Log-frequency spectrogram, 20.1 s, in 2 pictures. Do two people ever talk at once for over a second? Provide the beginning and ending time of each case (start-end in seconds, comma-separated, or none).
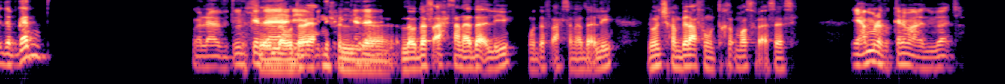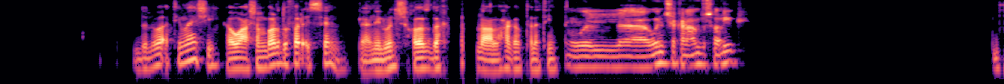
2.5-3.9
